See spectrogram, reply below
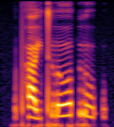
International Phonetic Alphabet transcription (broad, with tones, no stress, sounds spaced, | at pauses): pʰ a˩˦ j t r ɤː˦˥ t̚ r u˨˩ ʔ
